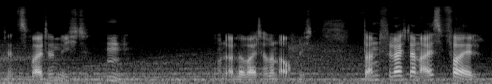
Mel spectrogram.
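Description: A man's voice: mid-range voice, lively intonation, moderate pace. A young man giving casual gameplay commentary as a let's player, musing and thinking aloud as he goes. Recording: clear background noise from game.

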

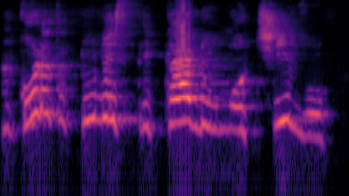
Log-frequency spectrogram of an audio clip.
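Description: A shocked, emotional young father, read by a woman in a soap recap. He exclaims in disbelief, loud and higher-pitched, with a dark, mellow tone. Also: expressive, moderate pace, highs cut off.

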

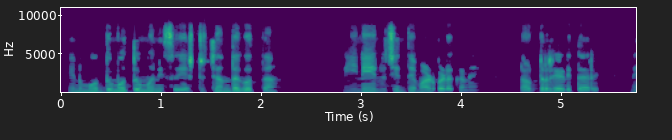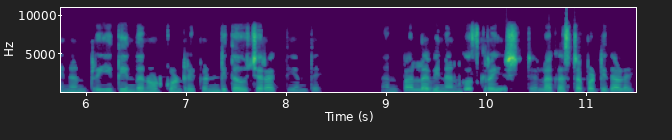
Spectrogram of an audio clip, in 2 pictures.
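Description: A woman reading the lines of a young husband who is fiercely devoted and quick to anger, speaking bluntly in a storybook tale. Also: fairly low pitch, darkish tone, dry recording, close to an everyday voice.

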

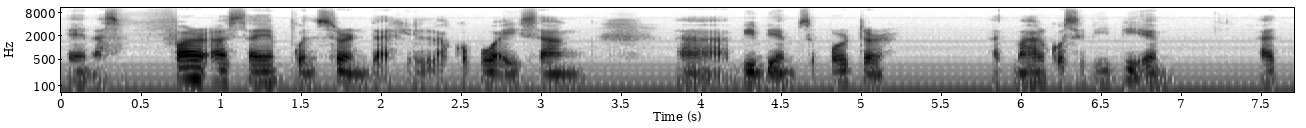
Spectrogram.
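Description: A man's voice: on the low side, creaky, poor audio. A young man from the Philippines vlogging casually about politics from a small room, talking with a sore mouth after a tooth extraction and full of fillers. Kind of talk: casual political vlog commentary. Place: small room at home, plain wall. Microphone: lapel mic on a stand at the chin.

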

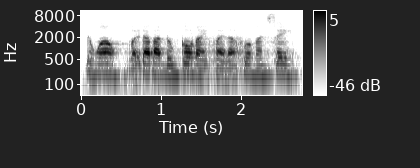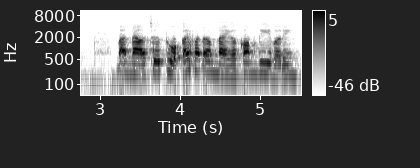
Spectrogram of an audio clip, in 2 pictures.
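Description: A woman's voice: lowish voice, steady tone, fast talker, highs cut off. A woman English teacher going over exercise answers with her pupils, often checking in with rhetorical questions.

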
